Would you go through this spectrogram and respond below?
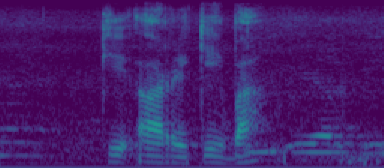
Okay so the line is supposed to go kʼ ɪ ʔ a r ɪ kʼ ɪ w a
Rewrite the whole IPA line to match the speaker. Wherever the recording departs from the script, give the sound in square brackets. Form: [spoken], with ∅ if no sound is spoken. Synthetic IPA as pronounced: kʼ ɪ ʔ a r ɪ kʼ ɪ [b] a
